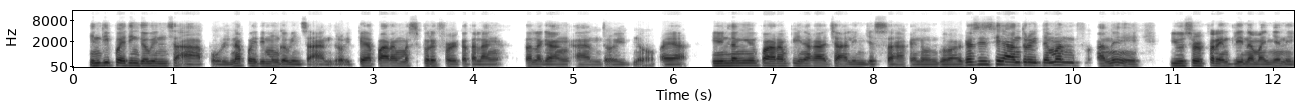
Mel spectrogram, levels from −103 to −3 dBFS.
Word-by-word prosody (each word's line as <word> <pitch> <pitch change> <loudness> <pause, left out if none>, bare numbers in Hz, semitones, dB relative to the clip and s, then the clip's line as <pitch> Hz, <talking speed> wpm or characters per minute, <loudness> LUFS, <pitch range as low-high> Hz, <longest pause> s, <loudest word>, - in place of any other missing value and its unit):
hindi 150 +2 +1
puwedeng 145 -1 +2
gawin 130 0 +1
sa 100 -5 -1
Apple 100 +1 -7
na 140 - +3
puwede 125 -2 -1
mong 120 -1 -2
gawin 105 -2 0
sa - - -1
Android - - -6
kaya 120 0 +2
parang 120 -1 +3
mas 120 0 -6
prefer 115 - 0
ko 110 - -5
talanga 100 0 -2 0.2
talaga 105 -3 0
ang - - -5
Android, 95 0 -6
'no? - - -9
Kaya 100 0 0 0.3
yun 135 +1 +4
lang 145 0 +4
yung 150 -1 0
parang 135 -2 +5
pinaka-challenges 115 -5 -1
sa'kin 95 -1 -3
nung 100 0 -4
gawa 100 0 -1
kasi 180 +4 +2
si 205 +1 +3
Android 170 -2 +4
naman, 165 0 +3 0.2
ano 125 +6 +1
eh, 115 -10 -1 0.3
user 135 0 +3
friendly 120 0 +2
naman 110 -1 +1
'yan 125 -1 -1
120 Hz, 195 wpm, -25 LUFS, 105-145 Hz, 0.3 s, parang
